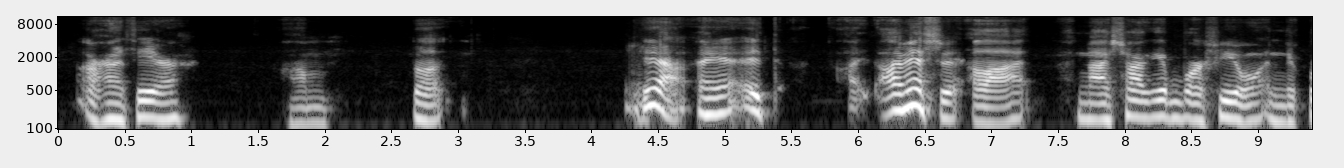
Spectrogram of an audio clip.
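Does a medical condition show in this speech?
Yes: ataxia; may slur speech, may sound drunk.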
